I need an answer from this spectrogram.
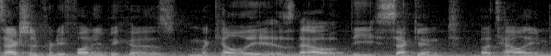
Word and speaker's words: Michele: And in Italy, the way to say Michael is Michele. So my name is pronounced, even all my friends never really say it right, but it's Michele. It's spelled M-I-C-H-E-L-E like Michael.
